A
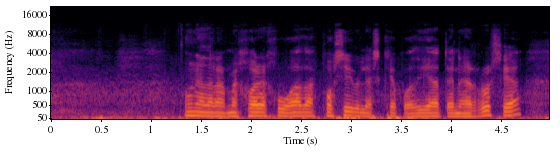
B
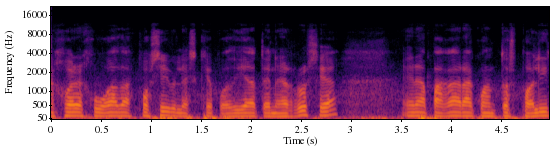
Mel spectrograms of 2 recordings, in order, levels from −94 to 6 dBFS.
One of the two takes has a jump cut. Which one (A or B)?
A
